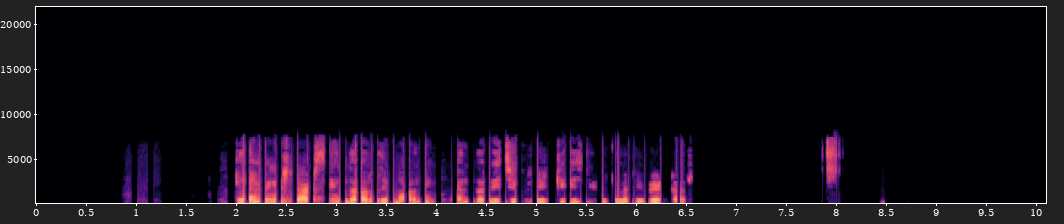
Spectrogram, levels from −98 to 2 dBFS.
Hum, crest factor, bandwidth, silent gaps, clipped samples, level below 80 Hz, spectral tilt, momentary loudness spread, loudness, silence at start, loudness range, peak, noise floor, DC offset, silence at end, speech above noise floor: none; 24 dB; 7.8 kHz; 4.15-4.20 s, 5.61-5.65 s, 6.60-7.85 s; under 0.1%; -58 dBFS; -5.5 dB/octave; 14 LU; -26 LUFS; 2 s; 17 LU; -4 dBFS; under -90 dBFS; under 0.1%; 2.1 s; over 65 dB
